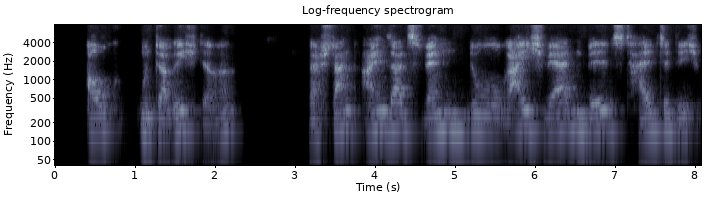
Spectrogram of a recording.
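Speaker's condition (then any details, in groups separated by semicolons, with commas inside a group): Spastic tetraparesis; birth accident, umbilical cord strangulation, brain oxygen lack up to 15 minutes, all four limbs; facial paralysis, speech control difficulties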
